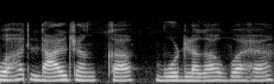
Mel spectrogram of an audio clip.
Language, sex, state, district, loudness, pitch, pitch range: Hindi, female, Jharkhand, Deoghar, -16 LUFS, 185 Hz, 185-195 Hz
